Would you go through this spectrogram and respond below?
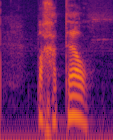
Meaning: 1. a negligible sum, a tiny amount 2. trinket 3. trifle, futility
- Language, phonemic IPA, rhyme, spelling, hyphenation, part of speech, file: Dutch, /ˌbaː.ɣaːˈtɛl/, -ɛl, bagatel, ba‧ga‧tel, noun, Nl-bagatel.ogg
